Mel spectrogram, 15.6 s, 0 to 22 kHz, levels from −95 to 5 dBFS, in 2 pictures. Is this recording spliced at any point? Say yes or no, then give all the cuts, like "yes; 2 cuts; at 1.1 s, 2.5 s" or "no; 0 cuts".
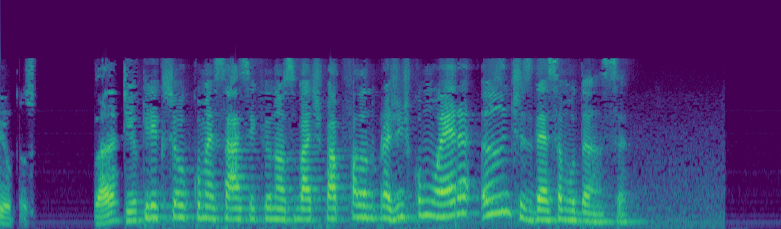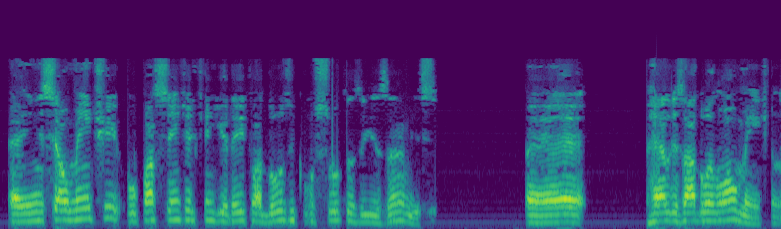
yes; 1 cut; at 1.2 s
